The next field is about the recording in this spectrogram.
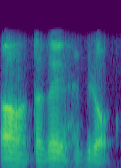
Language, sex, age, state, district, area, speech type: Manipuri, male, 30-45, Manipur, Senapati, rural, conversation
